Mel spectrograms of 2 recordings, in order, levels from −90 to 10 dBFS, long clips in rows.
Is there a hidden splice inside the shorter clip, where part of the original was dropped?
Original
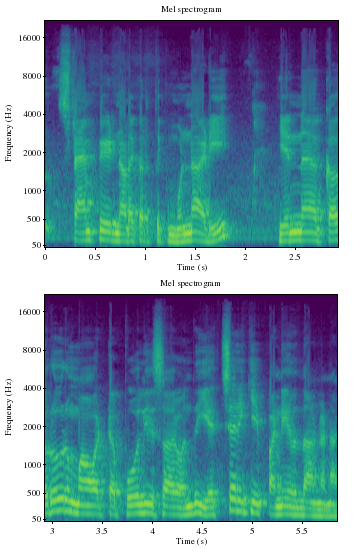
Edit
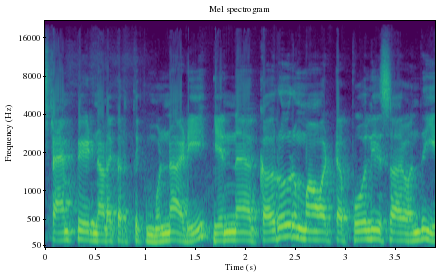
yes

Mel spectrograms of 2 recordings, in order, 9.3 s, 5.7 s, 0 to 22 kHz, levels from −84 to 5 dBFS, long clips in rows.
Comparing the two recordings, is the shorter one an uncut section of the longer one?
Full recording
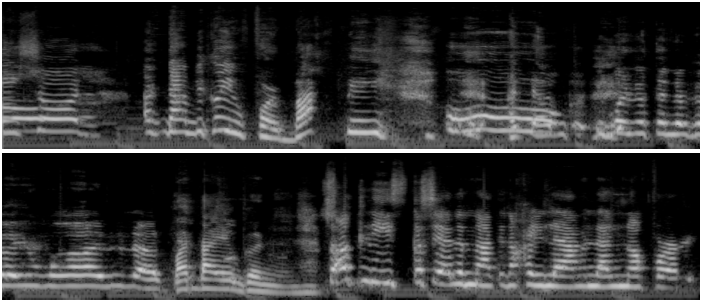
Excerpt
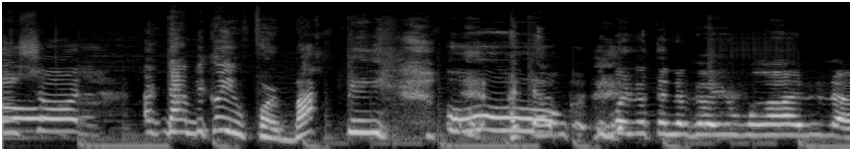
yes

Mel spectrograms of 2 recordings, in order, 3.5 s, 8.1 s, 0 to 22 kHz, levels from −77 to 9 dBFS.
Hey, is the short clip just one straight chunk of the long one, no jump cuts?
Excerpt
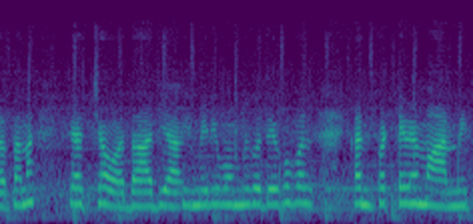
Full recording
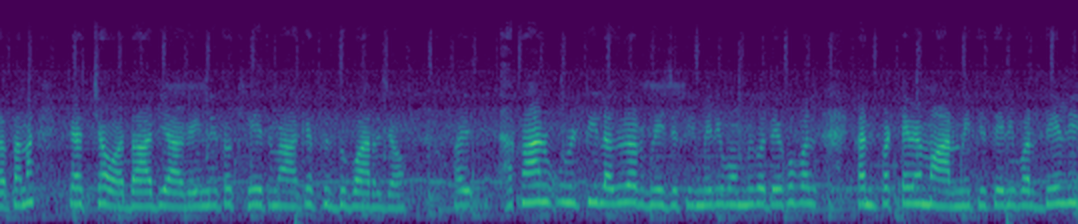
no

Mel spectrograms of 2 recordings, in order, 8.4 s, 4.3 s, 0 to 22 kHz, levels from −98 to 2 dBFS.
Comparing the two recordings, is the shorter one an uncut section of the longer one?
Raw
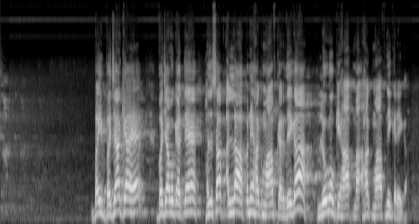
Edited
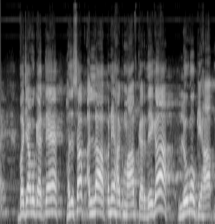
yes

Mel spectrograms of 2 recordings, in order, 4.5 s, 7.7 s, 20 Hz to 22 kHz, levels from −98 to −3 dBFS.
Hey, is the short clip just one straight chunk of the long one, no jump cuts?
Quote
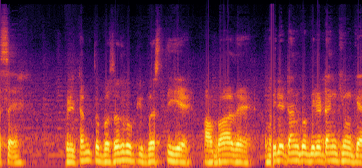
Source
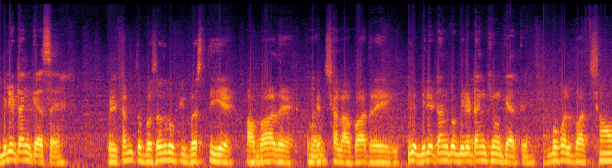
no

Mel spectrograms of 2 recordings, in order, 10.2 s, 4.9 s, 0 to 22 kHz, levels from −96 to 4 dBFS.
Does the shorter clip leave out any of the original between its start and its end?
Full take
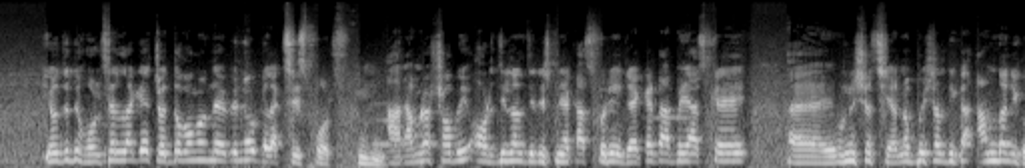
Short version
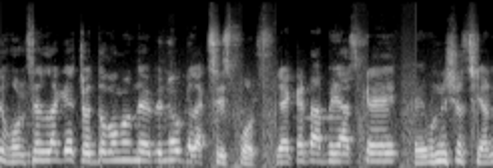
yes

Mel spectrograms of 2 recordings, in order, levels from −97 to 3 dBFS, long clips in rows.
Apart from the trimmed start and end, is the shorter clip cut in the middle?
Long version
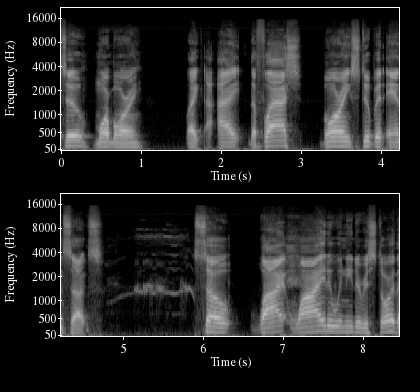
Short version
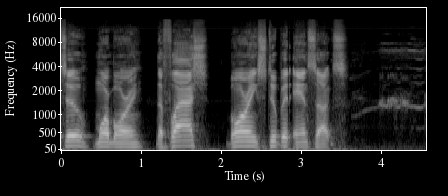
yes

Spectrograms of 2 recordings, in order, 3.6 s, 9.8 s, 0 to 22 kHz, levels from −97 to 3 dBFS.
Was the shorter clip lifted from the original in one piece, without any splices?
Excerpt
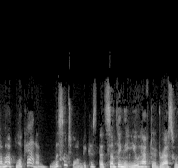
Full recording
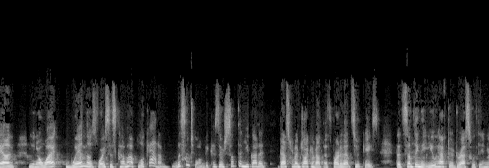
no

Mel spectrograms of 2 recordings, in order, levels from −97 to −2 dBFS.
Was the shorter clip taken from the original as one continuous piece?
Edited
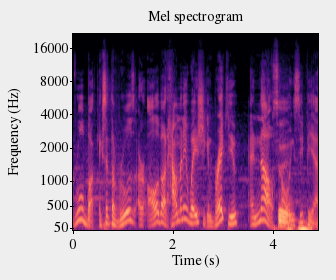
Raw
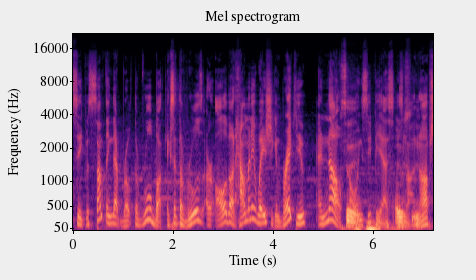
yes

